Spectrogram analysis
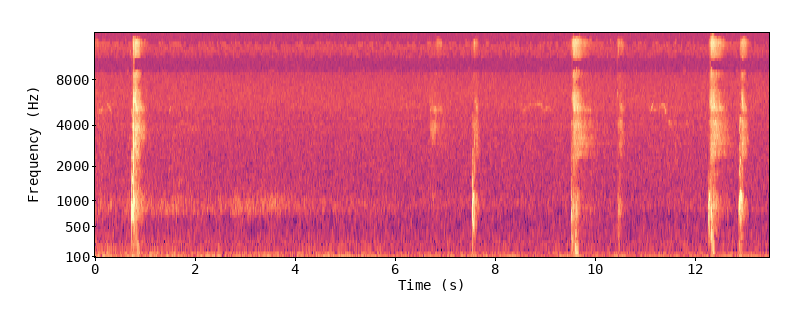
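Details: Maltese dog talking in its sleep: about six brief, soft yips and muffled squeaks, widely spaced over quiet.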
